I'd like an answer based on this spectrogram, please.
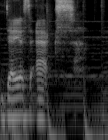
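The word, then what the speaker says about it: Deus Ex: It's pronounced Deis X. But I do absolutely love the idea of it being like unironically it should be deuce X and I love that that's how you would how you've read it.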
